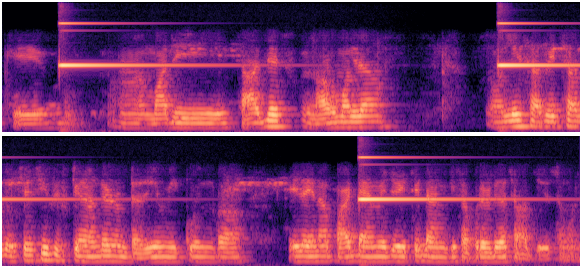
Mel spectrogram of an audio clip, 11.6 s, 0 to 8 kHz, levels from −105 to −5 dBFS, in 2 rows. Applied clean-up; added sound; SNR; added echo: none; Marimba, xylophone; -1 dB; reverberation time 0.3 s.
